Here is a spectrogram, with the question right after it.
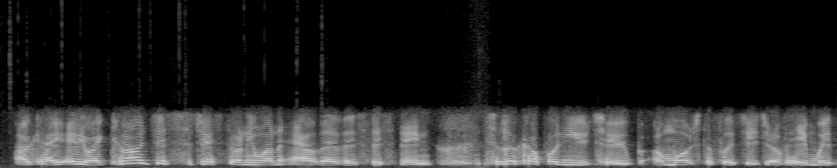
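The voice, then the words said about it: Hoarse, failing voice sounding older. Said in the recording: “You sound like you're, you're um, like 50 years older than you were... losing my voice”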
